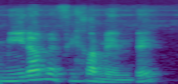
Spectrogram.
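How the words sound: The voice rises at the end.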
